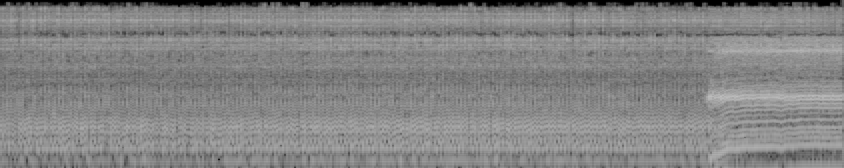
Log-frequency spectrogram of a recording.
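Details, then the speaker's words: Free curbside string trimmer (two-stroke) after carburetor's single fuel adjustment screw was turned clockwise to lean it; engine buzzes steadily then sags and dies despite turning screw back, stalling from lean mixture. "so initially i tried turning it clockwise to reduce the fuel flow and it killed the engine as it was dying i tried saving it by turning it back but i wasn't able to catch it this time"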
